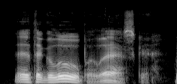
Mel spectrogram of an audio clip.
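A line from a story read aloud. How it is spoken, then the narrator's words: Sighing. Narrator (Russian): вздохнул я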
